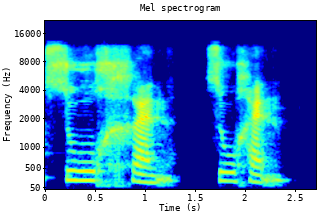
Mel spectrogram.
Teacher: Here with suchen, the CH sound is usually a bit difficult. So we pronounce it here in the back of our throat.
